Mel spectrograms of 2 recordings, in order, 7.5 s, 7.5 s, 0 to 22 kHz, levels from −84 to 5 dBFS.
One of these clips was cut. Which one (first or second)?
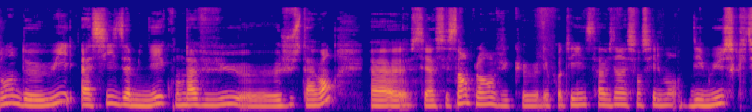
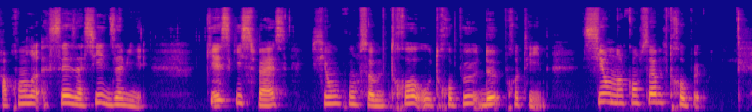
first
